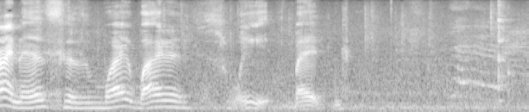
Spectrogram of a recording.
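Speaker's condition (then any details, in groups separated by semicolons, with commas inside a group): Friedreich ataxia, severe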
